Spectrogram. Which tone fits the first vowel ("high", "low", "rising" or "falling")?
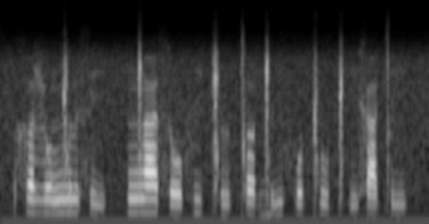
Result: high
